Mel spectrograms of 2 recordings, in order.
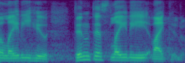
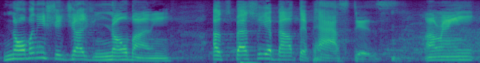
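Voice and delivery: Teresa; 7 semitones higher than usual. Acted. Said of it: "She's like".

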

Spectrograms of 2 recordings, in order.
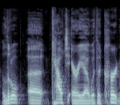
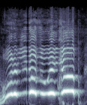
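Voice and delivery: loud, very high wailing cry; hammed-up hysterical bawling; mock sobbing; 14 dB louder than usual. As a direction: wail it through exaggerated sobs.

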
